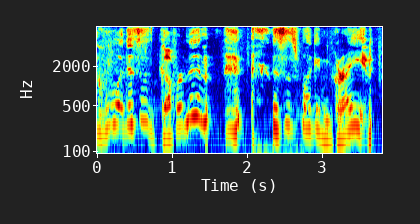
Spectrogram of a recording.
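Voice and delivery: high, laughing disbelief; amused disbelief. Retold or imitated. Watching Commons videos, high laughing disbelief. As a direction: delight at the absurd spectacle. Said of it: "I'm like".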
